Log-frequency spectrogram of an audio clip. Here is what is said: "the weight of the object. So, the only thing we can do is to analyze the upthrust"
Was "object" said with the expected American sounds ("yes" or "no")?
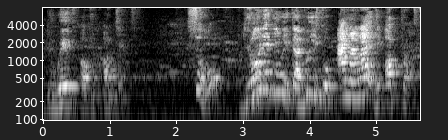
yes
